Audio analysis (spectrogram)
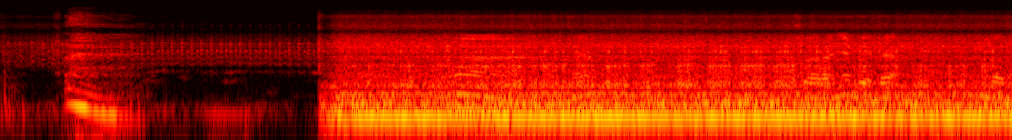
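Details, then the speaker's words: Washing machine running after fixing worn, loose drive belt that caused squealing noise: steady, even low hum with no squeal or slap; belt now tight and back to normal. "Oh, kan kencang ya, jadi pasti ini normal kembali itu."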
